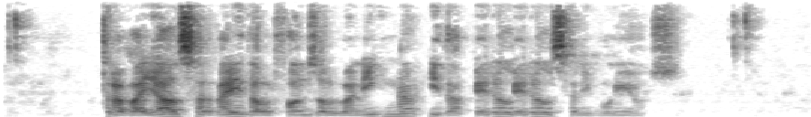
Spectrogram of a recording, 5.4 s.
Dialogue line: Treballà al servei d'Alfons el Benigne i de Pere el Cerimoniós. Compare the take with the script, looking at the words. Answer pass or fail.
fail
